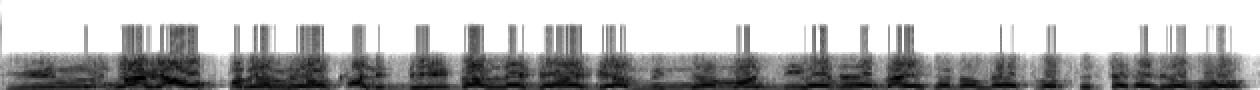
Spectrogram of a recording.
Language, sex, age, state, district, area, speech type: Odia, male, 45-60, Odisha, Ganjam, urban, conversation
